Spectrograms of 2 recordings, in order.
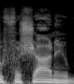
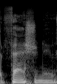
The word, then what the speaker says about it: Fashanu: I keep Olu, all draft process, we were saying Olu Fashanu, but he pronounces it Fashanu.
